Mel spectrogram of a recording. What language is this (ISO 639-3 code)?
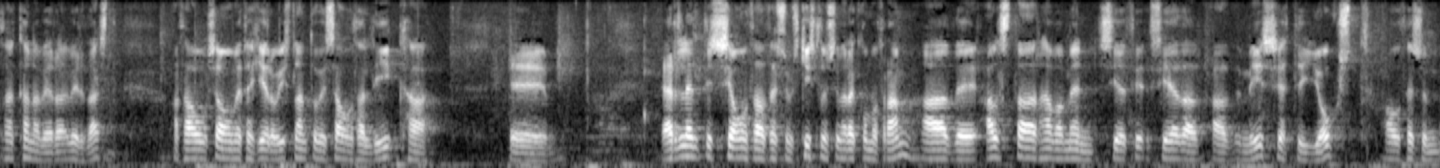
isl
